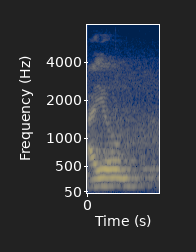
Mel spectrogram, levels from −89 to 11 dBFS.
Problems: constant background noise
